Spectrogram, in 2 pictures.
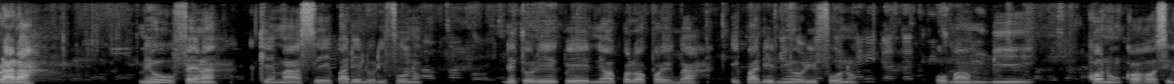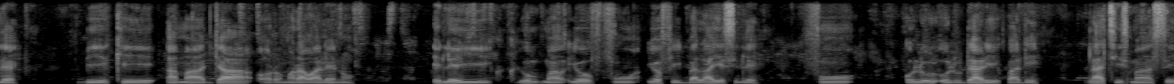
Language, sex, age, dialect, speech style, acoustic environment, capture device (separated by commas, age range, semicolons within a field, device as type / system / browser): Yoruba, male, 25-34, Nigeria - Ibadan, focused; happy; relaxed, silence, desktop / Windows / Chrome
